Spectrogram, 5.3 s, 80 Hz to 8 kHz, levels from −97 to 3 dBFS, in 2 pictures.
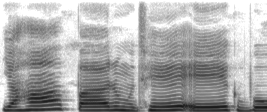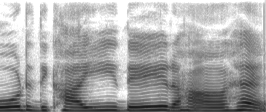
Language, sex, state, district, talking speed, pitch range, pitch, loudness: Hindi, female, Madhya Pradesh, Katni, 100 wpm, 225-250 Hz, 235 Hz, -13 LUFS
